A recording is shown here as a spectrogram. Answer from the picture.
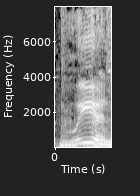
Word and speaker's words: Lien: by your side dude my name Lian is spelled l-i-e-n in French lien means Bond just like cajuna means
